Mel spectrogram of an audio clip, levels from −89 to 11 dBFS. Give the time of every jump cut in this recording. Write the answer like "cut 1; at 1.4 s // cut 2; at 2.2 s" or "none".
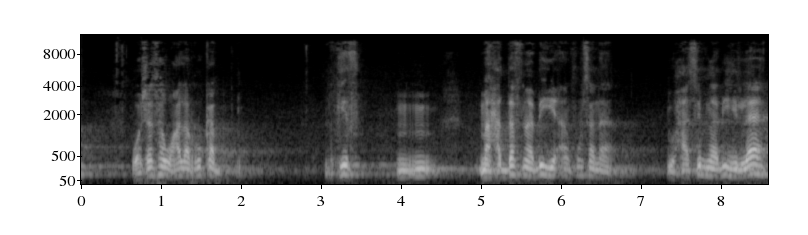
none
